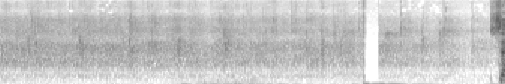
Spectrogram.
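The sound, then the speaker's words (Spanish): An audience breaks into sustained applause for God, dense overlapping clapping that holds steady for a few seconds, drops out for a split second, then swells louder at the end. “No, denle el aplauso a Dios, él se lo merece.”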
